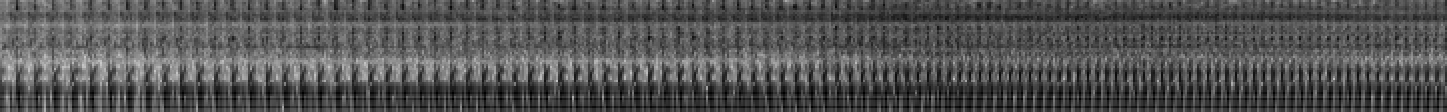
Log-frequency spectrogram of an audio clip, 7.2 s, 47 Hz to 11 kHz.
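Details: 1971 Triumph T120 650cc twin, cold start after long sitting: lumpy, uneven firing with the left cylinder cutting in and out, never coming in consistently.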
